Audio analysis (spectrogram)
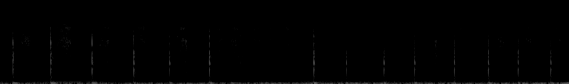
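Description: A white chalk stick is rubbed in short, rapid hatching strokes across a large flat blackboard to fill in a letter. Each stroke gives a dry, bright scratch, with sharp clicks as the chalk meets the board. A steady low hum runs underneath.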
